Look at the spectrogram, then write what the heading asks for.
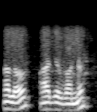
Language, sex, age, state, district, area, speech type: Nepali, male, 18-30, West Bengal, Darjeeling, rural, conversation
